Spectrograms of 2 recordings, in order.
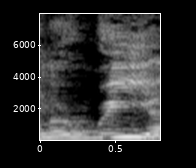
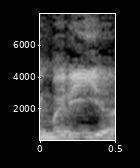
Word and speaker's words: Maria: and she says Barcelona when it's my name I don't say Maria as you say in America I say Maria as you say in Ukraine but that's your name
